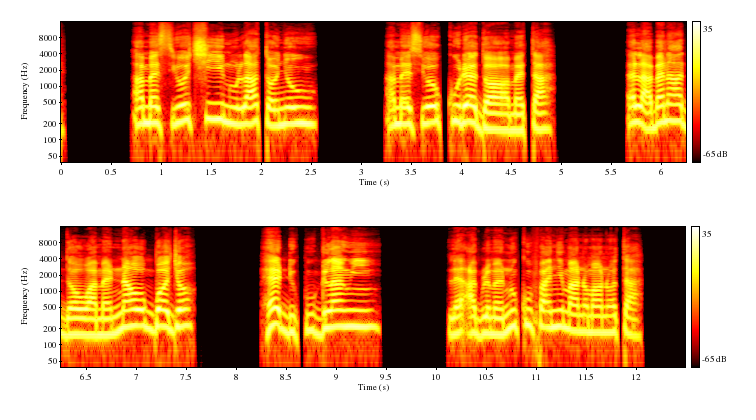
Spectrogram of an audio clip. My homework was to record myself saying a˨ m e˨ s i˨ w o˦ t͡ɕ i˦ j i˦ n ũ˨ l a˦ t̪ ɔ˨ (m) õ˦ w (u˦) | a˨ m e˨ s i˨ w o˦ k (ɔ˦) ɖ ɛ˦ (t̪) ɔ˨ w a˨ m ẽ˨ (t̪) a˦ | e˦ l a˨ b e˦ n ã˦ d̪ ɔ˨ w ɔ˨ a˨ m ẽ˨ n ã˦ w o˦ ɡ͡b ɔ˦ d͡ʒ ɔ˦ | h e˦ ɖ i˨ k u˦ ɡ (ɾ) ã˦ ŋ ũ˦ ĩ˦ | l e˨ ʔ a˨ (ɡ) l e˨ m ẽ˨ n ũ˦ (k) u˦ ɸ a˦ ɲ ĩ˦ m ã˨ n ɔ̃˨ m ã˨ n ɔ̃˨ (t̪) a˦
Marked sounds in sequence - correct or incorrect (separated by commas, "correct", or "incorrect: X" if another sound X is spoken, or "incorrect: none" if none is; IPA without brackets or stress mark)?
incorrect: ɲ, correct, incorrect: u˦, incorrect: d̪, correct, incorrect: l, incorrect: ɡ͡b, correct, correct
